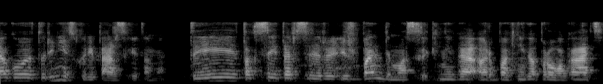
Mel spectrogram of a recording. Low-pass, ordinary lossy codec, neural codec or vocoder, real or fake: 7.2 kHz; AAC, 32 kbps; none; real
